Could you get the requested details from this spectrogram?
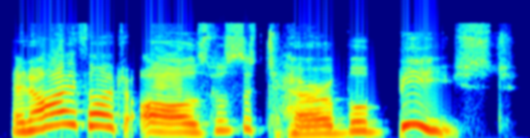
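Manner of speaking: a hint of the indignant Tin Woodman; Tin Woodman's voice. A narrator's reading. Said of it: "said the Tin Woodman".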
